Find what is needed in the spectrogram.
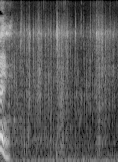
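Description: A man's voice ends a word, then faint, irregular crinkling and rustling.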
